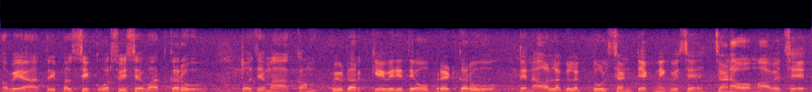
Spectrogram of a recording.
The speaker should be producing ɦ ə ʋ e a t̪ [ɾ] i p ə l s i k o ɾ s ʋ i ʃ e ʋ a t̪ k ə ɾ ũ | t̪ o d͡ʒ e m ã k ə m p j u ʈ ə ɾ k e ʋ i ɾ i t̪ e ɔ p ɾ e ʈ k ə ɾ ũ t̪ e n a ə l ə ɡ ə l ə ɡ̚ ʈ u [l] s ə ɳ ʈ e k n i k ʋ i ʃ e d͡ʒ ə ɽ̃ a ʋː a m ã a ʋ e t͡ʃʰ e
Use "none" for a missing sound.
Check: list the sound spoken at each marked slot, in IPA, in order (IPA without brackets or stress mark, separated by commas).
ɾ, l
